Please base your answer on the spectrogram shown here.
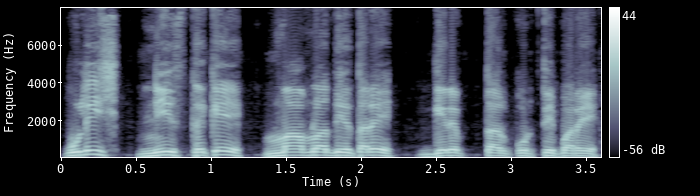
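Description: A man's voice: a little high, fairly quick, no echo, lightly acted. A man voicing a brash, bullying cartoon police inspector, blunt and threatening, with a Bangladeshi regional Bengali accent. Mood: accusing. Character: brash, bullying male police inspector, tough and self-righteous. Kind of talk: comic cartoon dialogue.

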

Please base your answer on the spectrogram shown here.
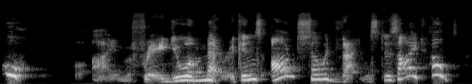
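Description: A middle-aged actor playing a genial, rambling, exclamatory upper-class duke in a stage play reading. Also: male voice, high-pitched, wildly swooping pitch, measured pace, exaggerated voice. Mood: genially vague. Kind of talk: stage play reading over video call.

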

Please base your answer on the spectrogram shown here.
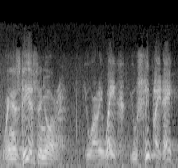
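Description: A jovial western character, speaks with a hugely swinging pitch. The voice sounds distant and echoing. It is an old, muffled television recording. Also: male voice, wildly swooping pitch, normal speed, a bit bright, slight background noise. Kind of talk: 1950s television western acting.

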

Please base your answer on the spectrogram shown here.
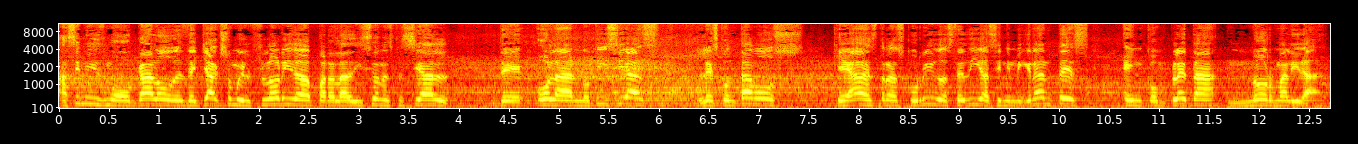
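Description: A man doing a news field report outdoors by a busy road, asking brisk questions. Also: sits high. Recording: street traffic noise.

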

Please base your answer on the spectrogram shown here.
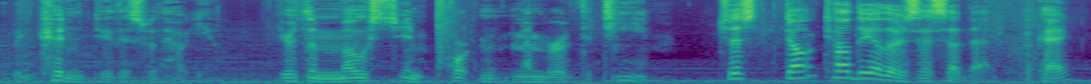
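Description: An actor playing an insecure, cocky toad team leader in a cartoon game, self-important and fretful. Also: male voice, on the low side, huge pitch swings, fast talker, soft background music. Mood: confiding. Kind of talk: comic cartoon game acting.

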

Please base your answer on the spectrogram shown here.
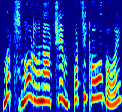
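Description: A woman voicing an excitable, brash small circus boy in a children's storybook. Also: very high-pitched, normal speed, no room sound, clean studio sound, pitched above the performer's own voice. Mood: delighted. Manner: excitable, brash, rustic phrasing.

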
